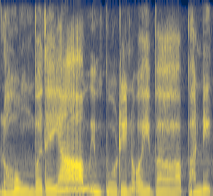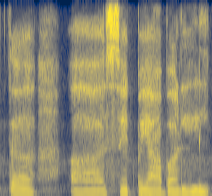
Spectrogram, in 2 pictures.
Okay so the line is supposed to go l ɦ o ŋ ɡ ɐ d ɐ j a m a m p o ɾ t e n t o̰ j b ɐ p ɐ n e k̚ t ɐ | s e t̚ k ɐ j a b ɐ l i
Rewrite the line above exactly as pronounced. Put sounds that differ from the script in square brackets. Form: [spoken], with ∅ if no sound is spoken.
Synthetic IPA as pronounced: l ɦ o ŋ [b] ɐ d ɐ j a m [i] m p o ɾ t e n t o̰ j b ɐ [pʰ] ɐ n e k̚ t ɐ | s e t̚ [p] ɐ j a b ɐ l i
